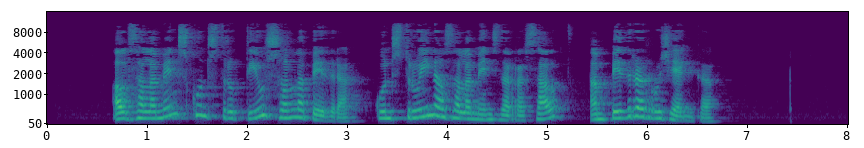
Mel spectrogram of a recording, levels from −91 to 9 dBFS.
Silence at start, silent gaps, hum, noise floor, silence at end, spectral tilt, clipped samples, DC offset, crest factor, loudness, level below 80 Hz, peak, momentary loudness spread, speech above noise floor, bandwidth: 0.65 s; none; none; -80 dBFS; 1.35 s; -4.5 dB/octave; under 0.1%; under 0.1%; 20 dB; -30 LUFS; -82 dBFS; -10 dBFS; 9 LU; 50 dB; 11.5 kHz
